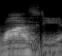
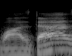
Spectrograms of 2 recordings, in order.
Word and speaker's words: WASD: uh pronounce this but I've always called it wasi other people call it wasda some people call a wd we need a poll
